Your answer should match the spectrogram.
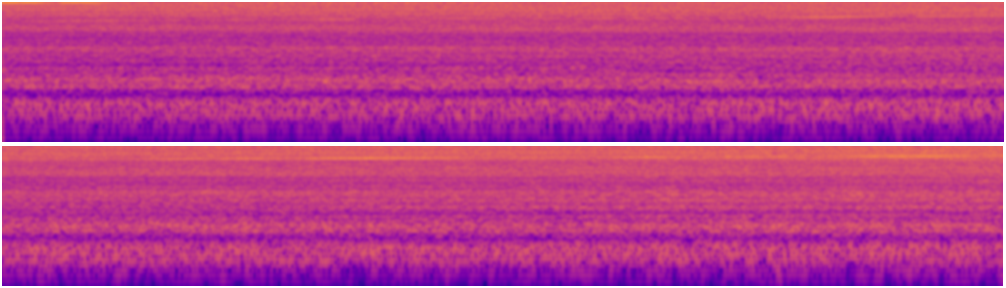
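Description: Model jet's small gas turbine engine running on the ground: a steady rushing noise with a high whine that slowly climbs in pitch.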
